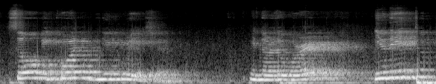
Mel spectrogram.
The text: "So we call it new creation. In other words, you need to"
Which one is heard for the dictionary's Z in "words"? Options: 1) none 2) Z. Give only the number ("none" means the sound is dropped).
1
